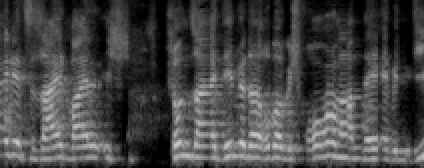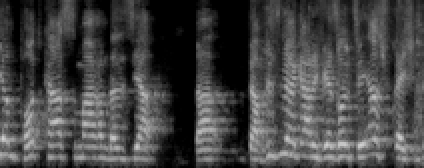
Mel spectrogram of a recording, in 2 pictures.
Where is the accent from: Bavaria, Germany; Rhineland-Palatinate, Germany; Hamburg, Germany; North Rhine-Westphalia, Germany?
North Rhine-Westphalia, Germany; Cologne; Ich bin ja nun im Rheinland groß geworden, eine echte Kölschjung.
